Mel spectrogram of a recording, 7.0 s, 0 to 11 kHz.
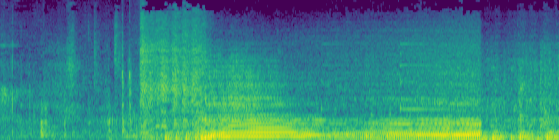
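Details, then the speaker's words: Car with a 20 A fuse removed during a stratified 2-port auxiliary fuel install, run deliberately until it stalls: it catches, idles unevenly a few seconds, then sags and falters as the fuel runs out. "that's what it sounds like when you run away guys oh yeah basically all right crank it for another 20 seconds"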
